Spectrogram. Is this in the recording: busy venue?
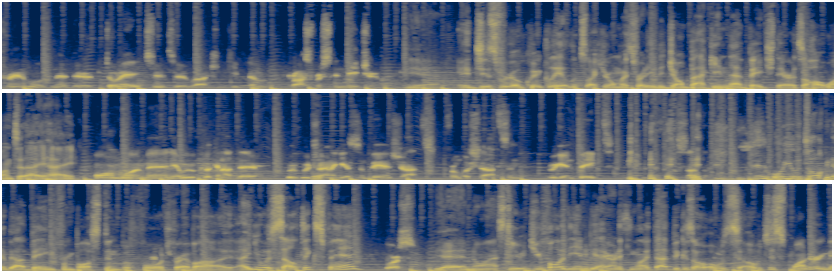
yes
